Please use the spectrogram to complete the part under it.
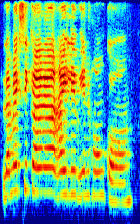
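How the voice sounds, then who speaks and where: A woman with a high, light voice hosts a casual live stream. She talks in a chatty, easygoing way, greeting each viewer by name. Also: a little slow, a bit bright. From Philippines.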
